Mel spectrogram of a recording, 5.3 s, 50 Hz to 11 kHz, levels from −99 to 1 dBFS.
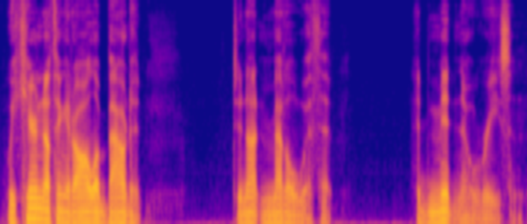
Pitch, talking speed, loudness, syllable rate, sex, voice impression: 90 Hz, 170 wpm, -20 LUFS, 5.8 syllables/s, male, very masculine, adult-like, slightly thick, cool, slightly refreshing, sincere, slightly calm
